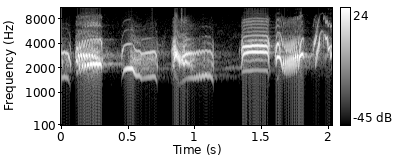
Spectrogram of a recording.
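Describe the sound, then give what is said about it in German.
A common blackbird sings a typical strophe: a quick run of several short, varied, fluty and warbling high phrases separated by brief gaps. The bird is heard alone, clear and fairly loud. “Also das ist eine ganz typische Struktur von so einer Strophe, wie so eine Amsel singt.”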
